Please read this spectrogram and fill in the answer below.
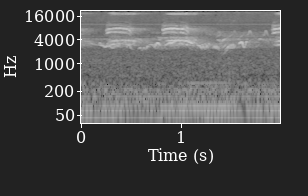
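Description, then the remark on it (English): A blue-gray gnatcatcher gives thin, high, buzzy calls in three short bursts over a steady low background rumble. “Okay, within two seconds says blue-gray gnatcatcher.”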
